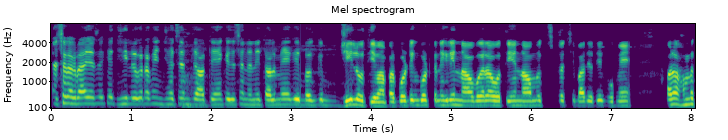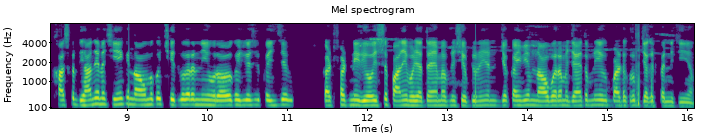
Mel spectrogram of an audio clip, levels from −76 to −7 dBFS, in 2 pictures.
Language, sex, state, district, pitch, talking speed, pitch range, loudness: Hindi, male, Uttar Pradesh, Jyotiba Phule Nagar, 170 Hz, 330 wpm, 160-185 Hz, -16 LUFS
